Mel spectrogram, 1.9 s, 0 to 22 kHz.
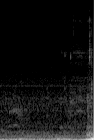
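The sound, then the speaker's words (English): Dice clatter across a tabletop in a short burst of clicks near the end, rolled for an athletics check that yields 4 successes, following a stretch of quiet low background noise with no one talking. “Dice.”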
